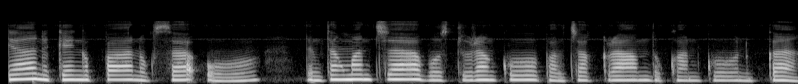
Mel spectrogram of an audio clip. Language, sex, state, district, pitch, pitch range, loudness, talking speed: Garo, female, Meghalaya, South Garo Hills, 200 Hz, 190-215 Hz, -13 LUFS, 60 wpm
